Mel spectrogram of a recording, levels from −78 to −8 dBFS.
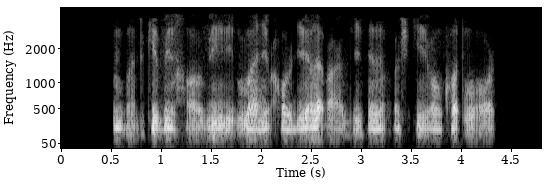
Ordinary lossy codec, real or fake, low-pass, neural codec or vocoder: MP3, 24 kbps; fake; 3.6 kHz; autoencoder, 44.1 kHz, a latent of 192 numbers a frame, MeloTTS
